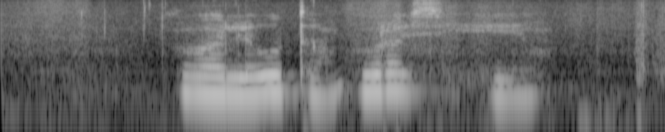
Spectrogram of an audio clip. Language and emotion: Russian, sad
